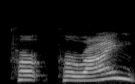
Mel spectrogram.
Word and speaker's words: Perrine: i've been mispronouncing her name i'm going to pronounce it right perrine perrine perrine perrine um anyway she was miss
